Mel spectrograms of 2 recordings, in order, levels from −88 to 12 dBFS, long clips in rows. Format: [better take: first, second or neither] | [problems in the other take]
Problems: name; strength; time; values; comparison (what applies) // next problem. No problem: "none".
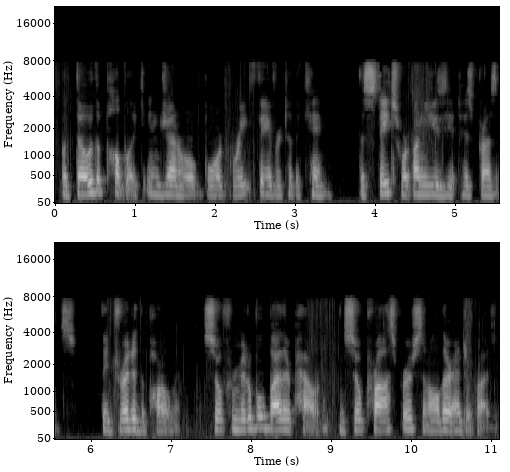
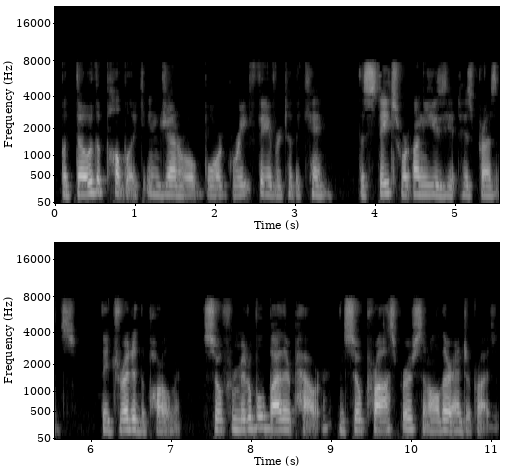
second | noise reduction (neural separator model SepFormer DNS4)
